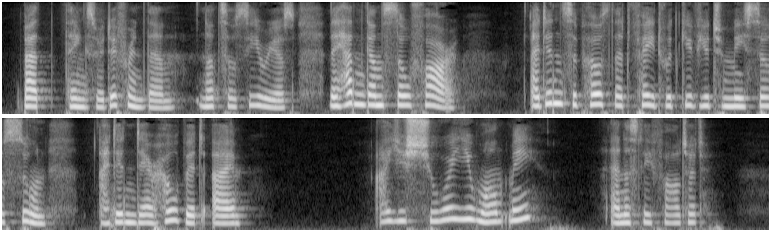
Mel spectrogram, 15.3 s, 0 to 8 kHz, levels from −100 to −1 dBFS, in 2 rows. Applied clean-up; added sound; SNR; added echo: none; none; none; none.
